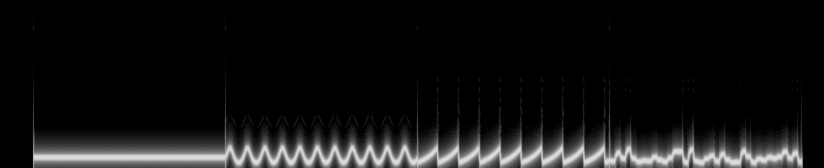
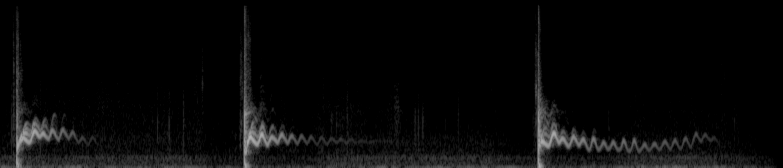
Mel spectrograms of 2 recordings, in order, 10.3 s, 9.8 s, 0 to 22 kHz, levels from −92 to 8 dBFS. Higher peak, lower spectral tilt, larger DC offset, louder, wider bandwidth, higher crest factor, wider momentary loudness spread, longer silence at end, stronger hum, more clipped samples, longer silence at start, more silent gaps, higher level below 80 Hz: first, -2 dBFS vs -14 dBFS; first, -19 dB/octave vs -6.5 dB/octave; neither; first, -9 LUFS vs -34 LUFS; second, 0.7 kHz vs 19 kHz; second, 6 dB vs 26 dB; second, 0 LU vs 24 LU; second, 0.3 s vs 1.35 s; neither; neither; first, 0.4 s vs 0.2 s; neither; about the same, -50 dBFS vs -52 dBFS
